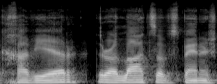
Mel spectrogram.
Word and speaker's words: Javier: I am well aware that the X at the beginning of that name should be pronounced like like Javier.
